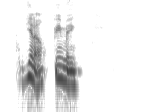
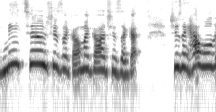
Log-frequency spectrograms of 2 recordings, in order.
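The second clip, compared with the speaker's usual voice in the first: quick, high bursts of surprise; excited clerk; 10 semitones higher than usual. Retold or imitated. Clerk learning the caller is Italian too, excited. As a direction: imitate high-pitched delight. Retold clerk finding shared background.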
